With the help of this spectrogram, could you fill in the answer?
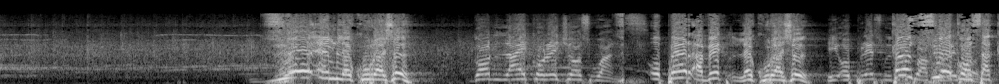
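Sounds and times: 
church congregation clapping during a sermon: 0.0s - 6.4s
speech: 2.5s - 9.9s.

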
